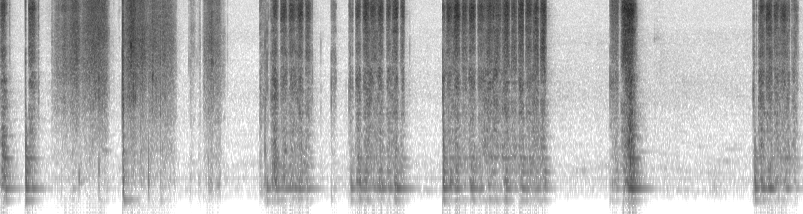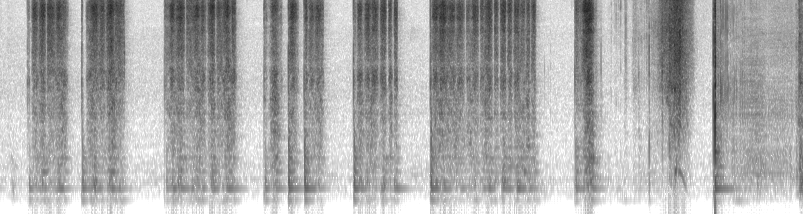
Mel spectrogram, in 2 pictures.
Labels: What is the person doing?
writing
